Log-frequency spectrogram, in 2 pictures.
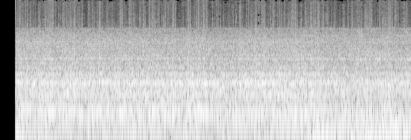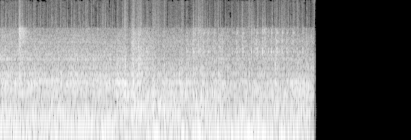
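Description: Loud, steady running noise of a moving train, heard from on board, cutting off abruptly about nine seconds in.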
